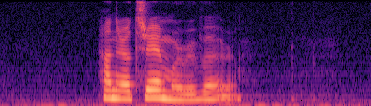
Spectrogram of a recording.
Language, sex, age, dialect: Faroese, female, 15-35, Suðurstreymoy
